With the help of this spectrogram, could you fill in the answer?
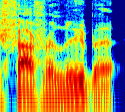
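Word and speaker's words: Favre-Leuba: five different ways already I believe it's supposed to be faval Luba but I keep wantan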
